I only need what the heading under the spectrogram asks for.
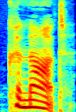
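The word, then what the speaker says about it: qanat: Your word of the day is spelled Q A N A T. Spelled Q A N A T. Canot.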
